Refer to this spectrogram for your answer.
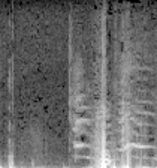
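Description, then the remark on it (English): A single drawn-out cat meow rises and bends in pitch, fairly loud, after a moment of near-quiet with a few faint soft knocks. “The ugly duckling met a cat.”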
